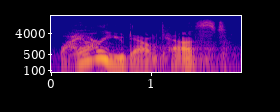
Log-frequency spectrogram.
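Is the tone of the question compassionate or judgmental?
compassionate. The question sounds gentle and caring. The asker truly wants to know. The speaker calls it right. "It was actually a very compassionate question"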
